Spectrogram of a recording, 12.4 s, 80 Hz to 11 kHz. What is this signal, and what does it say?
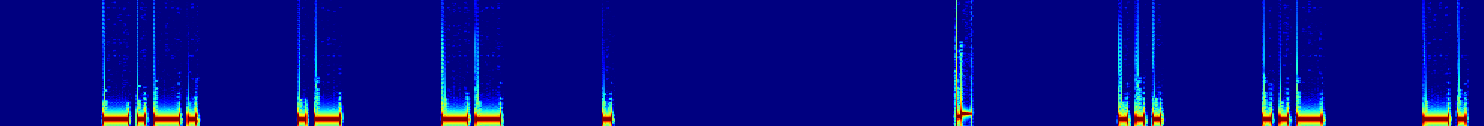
Morse code, heard as a keyed tone, about 17 wpm, spaced as for 8 wpm, 700 Hz. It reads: CAME SUN
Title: 4x Character Spacing - Top 300 Words - 17wpm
